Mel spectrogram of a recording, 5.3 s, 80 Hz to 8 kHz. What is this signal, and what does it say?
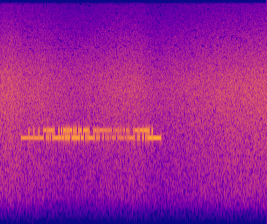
RTTY (75 baud, 170 Hz shift), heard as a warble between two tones, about 1360 Hz centre, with radio static. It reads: QRZ? DE LA8EE K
